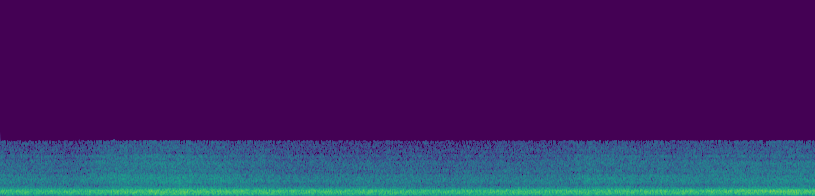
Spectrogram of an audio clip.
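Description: Surf breaking and washing on a sandy beach, a steady rushing noise with small surges, muffled through a beach webcam's low-quality microphone.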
